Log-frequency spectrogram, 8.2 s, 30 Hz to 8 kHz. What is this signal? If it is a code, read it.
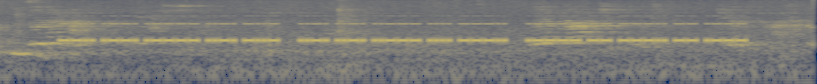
Morse code, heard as a keyed tone, machine-sent, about 39 wpm, 550 Hz, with the noise of a subway station. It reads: ZP1FX FF2H8 1M8MJ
